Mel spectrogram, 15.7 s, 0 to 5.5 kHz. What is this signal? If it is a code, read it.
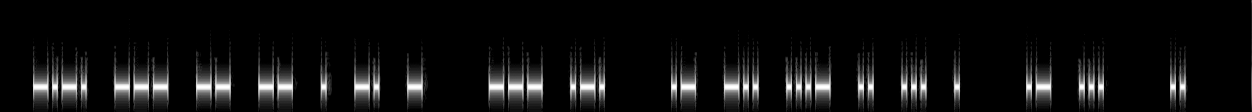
Morse code, heard as a keyed tone, about 20 wpm, spaced as for 14 wpm, 600 Hz. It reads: COMMENT OR ADVISE AS I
